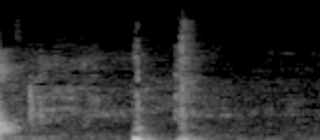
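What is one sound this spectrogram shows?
A card in a hard plastic case taps down on a wooden table.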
